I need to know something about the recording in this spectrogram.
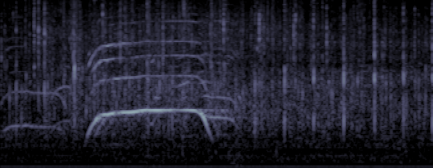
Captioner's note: audience cheering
